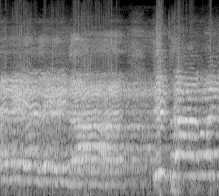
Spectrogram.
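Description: Several men chanting a devotional qasida together into microphones, loud and continuous, with a brief dip and a fresh loud entry about one and a half seconds in.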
